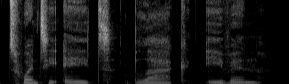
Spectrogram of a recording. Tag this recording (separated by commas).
Human voice, woman speaking, Speech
